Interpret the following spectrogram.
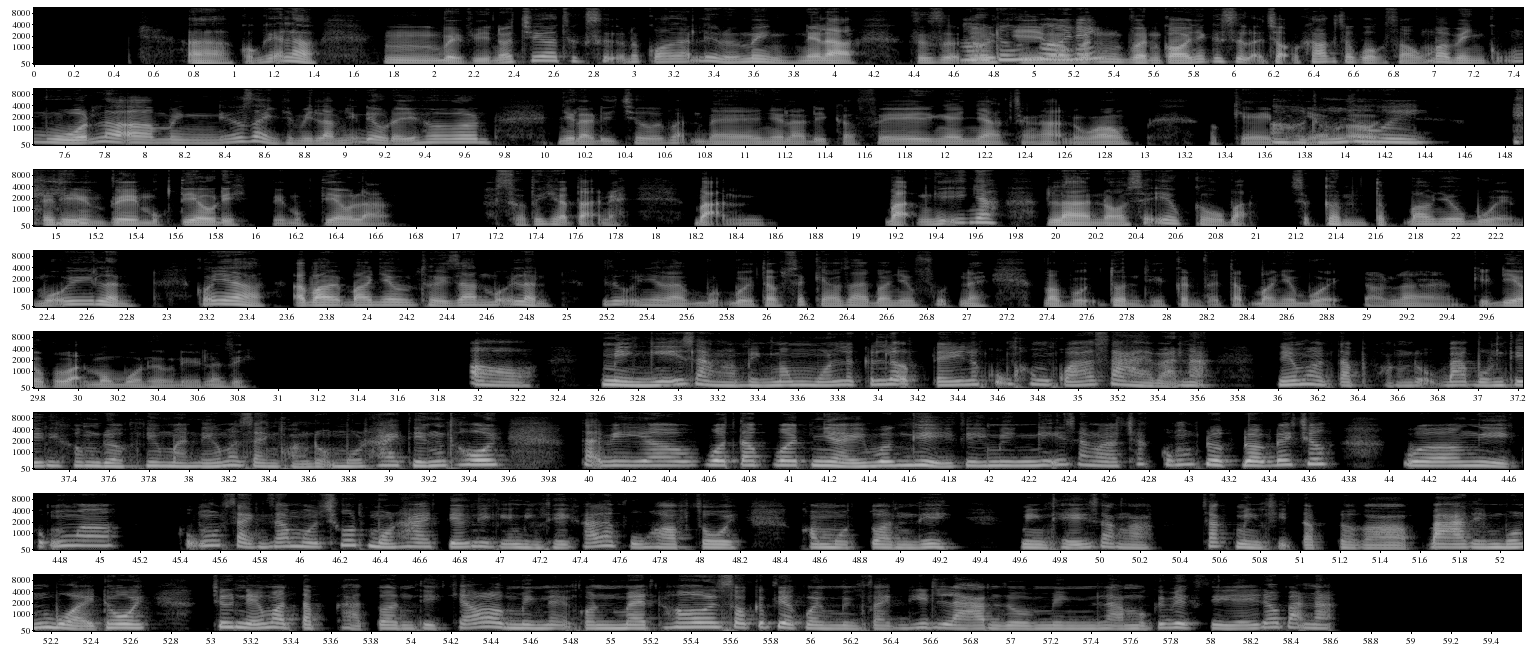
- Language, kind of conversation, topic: Vietnamese, advice, Làm sao để tìm thời gian cho sở thích cá nhân của mình?
- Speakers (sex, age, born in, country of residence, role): female, 50-54, Vietnam, Vietnam, user; male, 20-24, Vietnam, Japan, advisor
- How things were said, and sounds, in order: laugh; tapping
